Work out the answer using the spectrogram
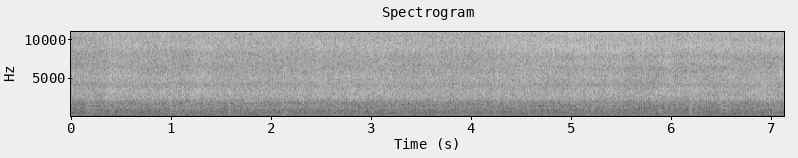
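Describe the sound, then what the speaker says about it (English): Pork sears steadily in a hot frying pan, a continuous close sizzle with a faint steady hum beneath, cooked alongside acorn squash, apples and mushrooms for soup. "I'm looking to get a nice, beautiful sear on it like this."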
